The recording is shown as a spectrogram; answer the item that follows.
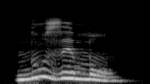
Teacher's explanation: Літера С, яка в кінці слів не має читатися за правилами французької мови, почала читатися. Чому? Саме під впливом того, що наступне слово емо починається з голосної. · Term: зв'язування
